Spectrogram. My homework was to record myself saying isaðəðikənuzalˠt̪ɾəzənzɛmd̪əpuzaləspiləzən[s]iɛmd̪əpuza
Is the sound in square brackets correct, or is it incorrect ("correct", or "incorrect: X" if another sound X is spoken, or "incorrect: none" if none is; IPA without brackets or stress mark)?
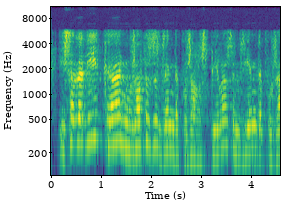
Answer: incorrect: z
